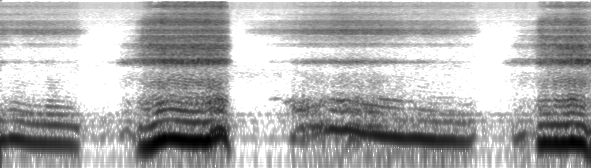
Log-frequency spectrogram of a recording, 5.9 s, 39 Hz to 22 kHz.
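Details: 8-month-old mantle Great Dane, a large dog, asleep: deep, rumbling, buzzy snores repeating with each breath in and out; snoring.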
